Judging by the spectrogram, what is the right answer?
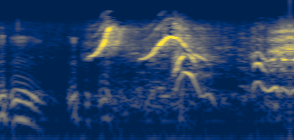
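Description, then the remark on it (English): A parrot left on a porch gives a run of bright, swooping whistles that rise and fall in pitch, mixed with a few lower chattering squawks, loud and lively throughout. “That's a parrot. Very talented.”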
